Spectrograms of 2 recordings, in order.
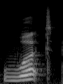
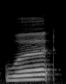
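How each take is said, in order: First: It is said with an American uh vowel. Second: The same.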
